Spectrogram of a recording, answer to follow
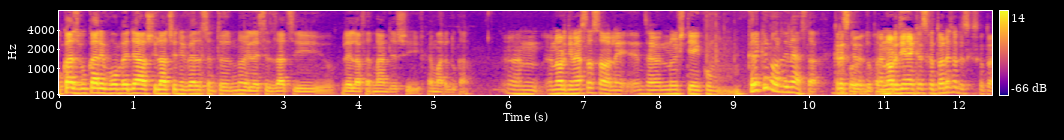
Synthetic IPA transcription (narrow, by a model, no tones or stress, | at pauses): okazijkukaɾe̞vo̞mve̞d̪eaʃilaːt͡ʃelnive̞lsunt̪no̞ile̞se̞nzat̪sijlelafe̞rnand̪eʃḭhemaɾed̪uka̰n | ɨnɨno̞rd̪ineast̪asawleenuʃt̪ijejkumkɾe̞d̪̚kəɨno̞rd̪ineast̪akɾesd̪upəɨno̞rd̪inekɾeskət̪oaɾesawd̪eskɾeskət̪oa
